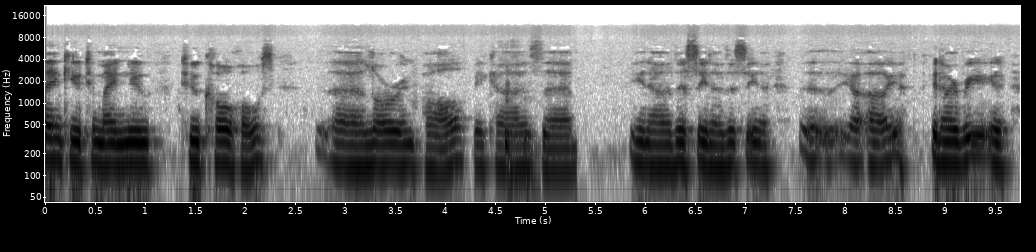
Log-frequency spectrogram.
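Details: Stuttering in an adult man, a podcast co-host who stutters, with repeated words and phrases heard.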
